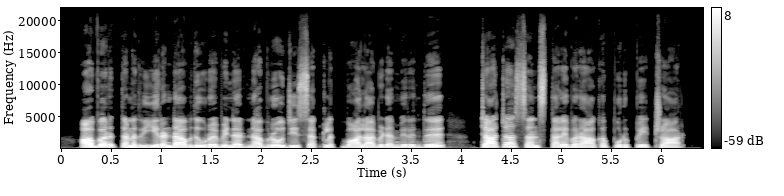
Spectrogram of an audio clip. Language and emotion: Tamil, neutral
